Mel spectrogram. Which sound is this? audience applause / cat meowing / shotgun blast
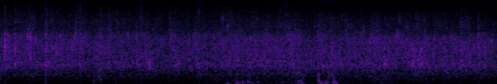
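audience applause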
